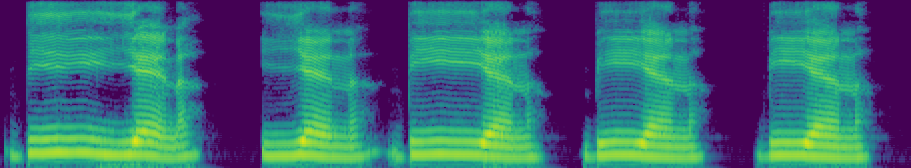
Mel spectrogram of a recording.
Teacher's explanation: I'm going to add a soft Y, which is a y, and I'll add it in front of the I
